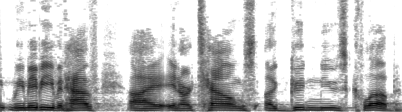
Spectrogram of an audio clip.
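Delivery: ordinary talk, nothing marked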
